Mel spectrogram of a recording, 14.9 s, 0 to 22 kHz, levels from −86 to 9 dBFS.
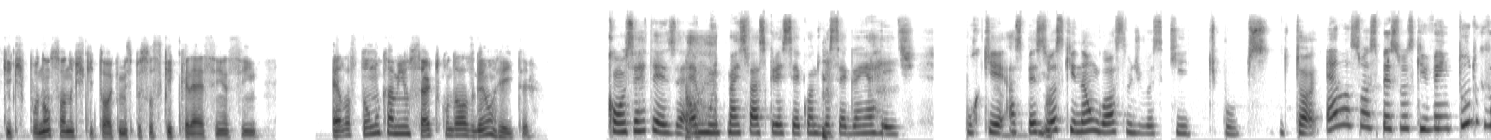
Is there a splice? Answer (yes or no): yes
